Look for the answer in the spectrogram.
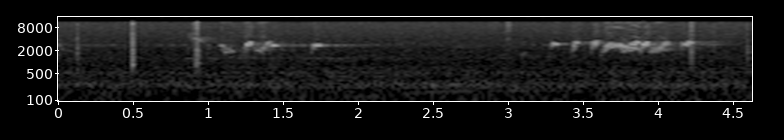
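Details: Red-whiskered bulbul fighting in display at a trap: quiet chattering whistles in two short clusters, the second a quick run of bright notes, with a few sharp clicks and background hiss.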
